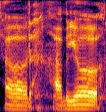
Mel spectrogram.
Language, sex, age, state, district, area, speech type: Maithili, male, 30-45, Bihar, Sitamarhi, urban, spontaneous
